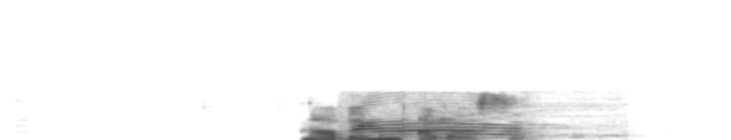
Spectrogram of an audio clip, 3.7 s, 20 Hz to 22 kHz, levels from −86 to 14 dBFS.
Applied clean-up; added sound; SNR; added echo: classical method WPE with log-MMSE.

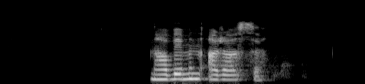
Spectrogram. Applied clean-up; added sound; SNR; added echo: none; none; none; none.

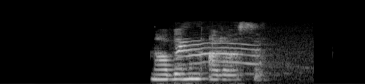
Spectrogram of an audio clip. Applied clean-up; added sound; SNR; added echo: none; Cat; -1 dB; reverberation time 0.3 s.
